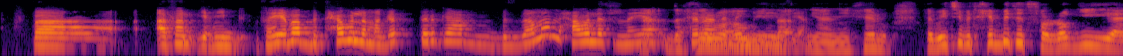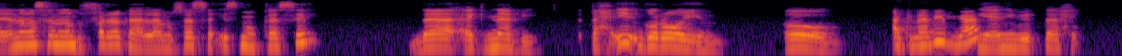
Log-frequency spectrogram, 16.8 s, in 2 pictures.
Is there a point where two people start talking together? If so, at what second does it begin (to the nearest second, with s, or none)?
5 s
